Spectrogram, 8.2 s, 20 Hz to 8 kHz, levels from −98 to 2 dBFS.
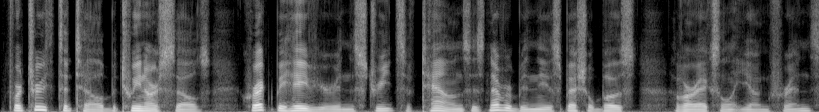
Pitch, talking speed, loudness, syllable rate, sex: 130 Hz, 175 wpm, -20 LUFS, 4.8 syllables/s, male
